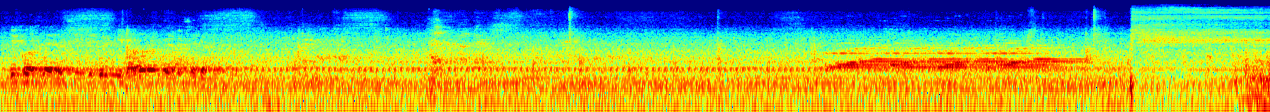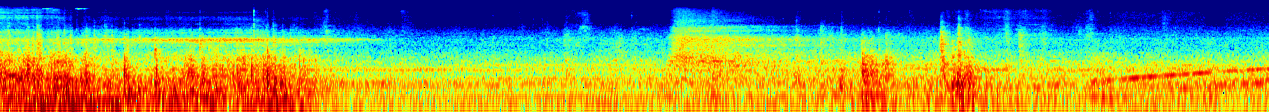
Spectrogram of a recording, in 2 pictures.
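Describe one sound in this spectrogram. A train hums and rumbles steadily.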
